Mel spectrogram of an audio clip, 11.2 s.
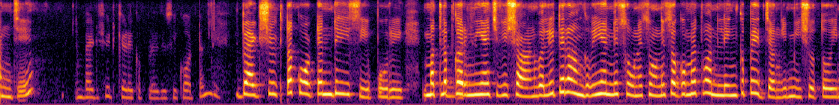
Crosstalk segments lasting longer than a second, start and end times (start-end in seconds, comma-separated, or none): none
